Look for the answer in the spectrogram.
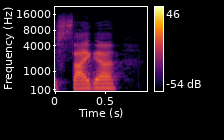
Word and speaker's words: Saiga: But the organization of the week that I really want to give a shout out to is the SIGA Conservation Alliance, and that's SAIGA. That's how you mm-hmm. spell SIGA, even though it's the A is silent.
